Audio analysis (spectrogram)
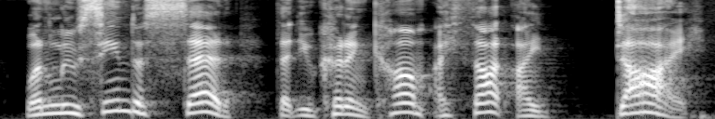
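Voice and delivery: high, loud gushing that eases down; screaming hostess, easing off. A narrator's reading. Hostess gushes to Ned over the crowd, half screaming. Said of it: "she began to scream".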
